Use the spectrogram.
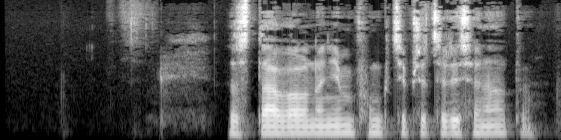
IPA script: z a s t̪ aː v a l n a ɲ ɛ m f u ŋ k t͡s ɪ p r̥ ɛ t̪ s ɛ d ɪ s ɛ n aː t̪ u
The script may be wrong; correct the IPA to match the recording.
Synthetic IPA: z a s t̪ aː v a l n a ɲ ɛ m f u ŋ k t͡s ɪ p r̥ ɛ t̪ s ɛ d ɪ s ɛ n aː t̪ u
